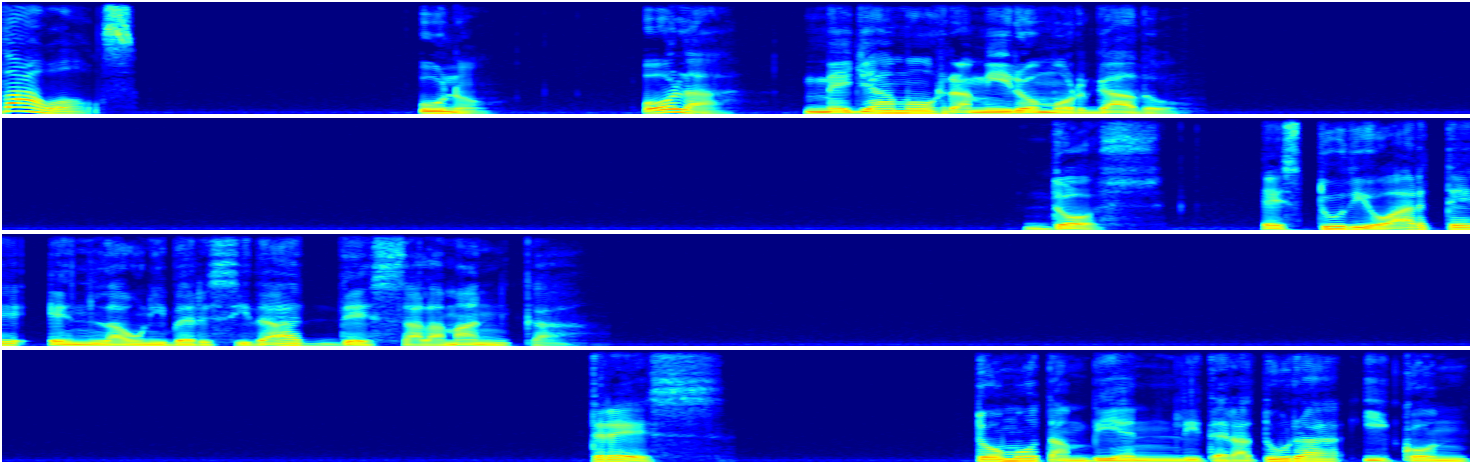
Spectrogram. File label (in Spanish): pronunciacion oraciones; textbook; Chapter 2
